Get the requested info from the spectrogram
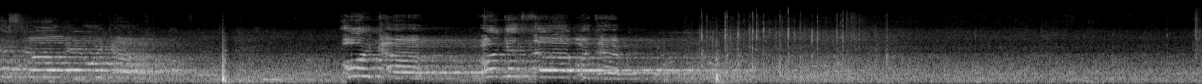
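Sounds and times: man shouting a cheer: 0:03.4 - 0:06.6.

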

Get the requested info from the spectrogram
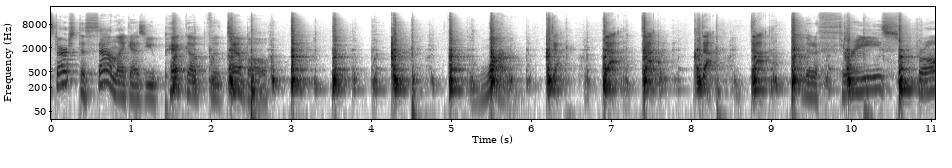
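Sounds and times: ukulele strumming: 0:01.4 - 0:11.0.

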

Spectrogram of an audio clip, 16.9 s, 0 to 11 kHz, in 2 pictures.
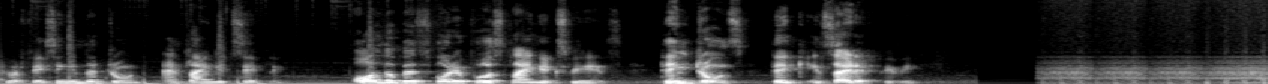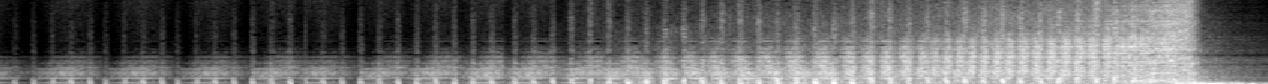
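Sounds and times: music build: 0:00.0 - 0:03.2, 0:06.9 - 0:16.9
drone motors buzzing: 0:06.9 - 0:16.4.

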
